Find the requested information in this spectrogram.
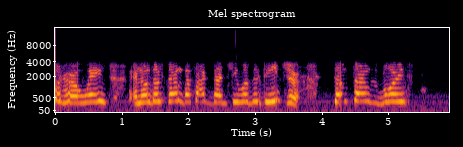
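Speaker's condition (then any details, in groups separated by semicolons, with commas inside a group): Cerebral palsy; sometimes hard to talk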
